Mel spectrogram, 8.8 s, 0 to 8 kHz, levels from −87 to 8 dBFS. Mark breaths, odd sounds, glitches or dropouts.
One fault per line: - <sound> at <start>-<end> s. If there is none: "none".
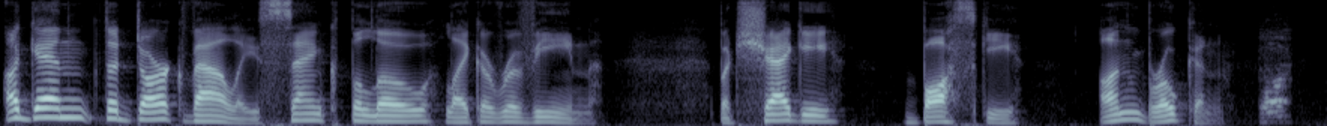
- cough at 8.4-8.6 s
